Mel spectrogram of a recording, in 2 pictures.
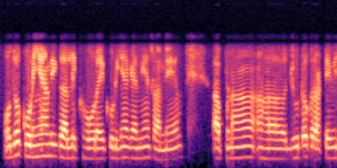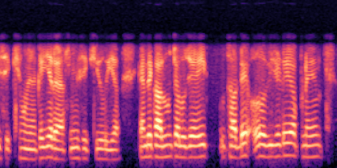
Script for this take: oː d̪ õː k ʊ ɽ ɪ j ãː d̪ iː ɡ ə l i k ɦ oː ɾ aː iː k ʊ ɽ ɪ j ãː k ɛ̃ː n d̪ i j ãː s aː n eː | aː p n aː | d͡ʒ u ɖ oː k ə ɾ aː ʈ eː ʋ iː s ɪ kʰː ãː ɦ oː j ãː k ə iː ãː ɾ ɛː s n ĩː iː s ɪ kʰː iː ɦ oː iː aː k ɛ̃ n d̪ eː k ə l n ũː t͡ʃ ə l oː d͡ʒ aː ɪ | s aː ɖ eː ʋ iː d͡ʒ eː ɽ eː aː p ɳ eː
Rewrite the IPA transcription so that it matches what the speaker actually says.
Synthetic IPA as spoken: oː d̪ õː k ʊ ɽ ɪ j ãː d̪ iː ɡ ə l ɪ k ɦ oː ɾ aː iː k ʊ ɽ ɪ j ãː k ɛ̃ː n d̪ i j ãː s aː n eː | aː p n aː | d͡ʒ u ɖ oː k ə ɾ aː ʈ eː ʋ iː s ɪ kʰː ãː ɦ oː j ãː k ə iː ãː ɾ ɛː s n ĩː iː s ɪ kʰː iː ɦ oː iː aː k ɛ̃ n d̪ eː k ə l n ũː t͡ʃ ə l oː d͡ʒ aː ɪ | s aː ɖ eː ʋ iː d͡ʒ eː ɽ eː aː p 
